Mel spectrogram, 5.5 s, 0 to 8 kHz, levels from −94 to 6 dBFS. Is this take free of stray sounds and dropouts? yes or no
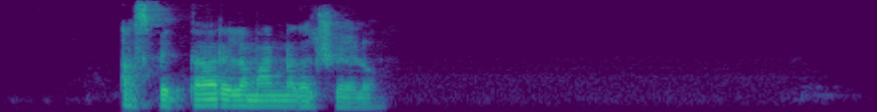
yes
